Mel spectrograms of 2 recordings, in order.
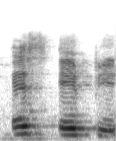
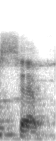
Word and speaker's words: SAP: Correct pronunciation is एसएपी नॉट फॉर सैप okay एसएपी तो जैसे कि system application and product in data processing मतलब हम क्या करते हैं यहां पे?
